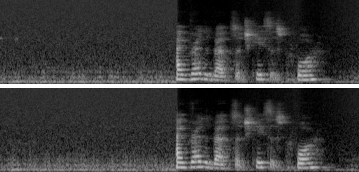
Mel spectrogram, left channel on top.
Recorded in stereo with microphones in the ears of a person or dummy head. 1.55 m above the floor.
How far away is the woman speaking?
About 0.6 m.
